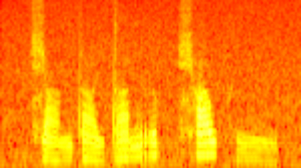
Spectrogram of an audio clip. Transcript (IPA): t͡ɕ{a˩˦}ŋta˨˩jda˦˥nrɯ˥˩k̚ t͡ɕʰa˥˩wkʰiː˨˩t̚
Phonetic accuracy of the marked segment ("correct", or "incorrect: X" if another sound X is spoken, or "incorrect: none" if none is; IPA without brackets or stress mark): correct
